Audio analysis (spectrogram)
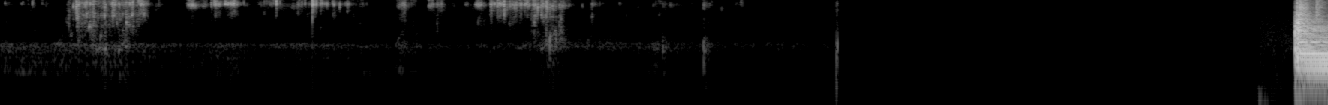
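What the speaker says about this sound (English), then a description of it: "We're gonna wring that out until it's on the verge of dripping." A soaked sponge is wrung out, giving a quick run of soft squishes and wet drips that are faint and close, then fade into near silence, with a sudden loud burst at the very end.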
